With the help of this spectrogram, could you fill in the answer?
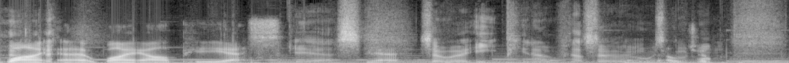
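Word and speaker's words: Ypres: It's pronounced Ype. Ype.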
